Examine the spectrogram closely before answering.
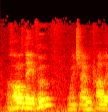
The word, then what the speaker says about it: rendezvous: nasal vowels in english so how are we going to pronounce that in english rendezvous right so we repair it to be a vowel plus nasal sequence um another one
